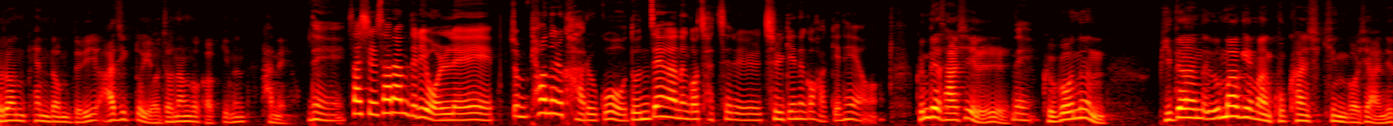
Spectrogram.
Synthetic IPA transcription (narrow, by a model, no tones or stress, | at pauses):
ɯɾʌnpʰe̞ndʌmdɯɾiʔa̰d͡ʑik̚t͈ojʌ̰d͡ʑʌnɦanɡʌk͈a̰k̚k͈inɯnhane̞̰jone̞sʰaɕʰiɭsʰaɾamdɯɾiwʌɭːe̞t͡ɕ͈ompʰjʌnɯɭkaɾuɡonond͡ʑe̞ŋɦanɯnɡʌt̚t͡ɕ͈at͡ɕʰe̞ɾɯɭt͡ɕɯɭɡinɯnɡʌk͈ak͈̚inɦe̞jo̰ | kɯnde̞s̬ʰaɕʰiɭne̞kɯɡʌnɯn | pidanɯmaɡe̞mankukʰanɕʰi̥kʰinɯnɡʌɕʰia̰ɲiɾ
